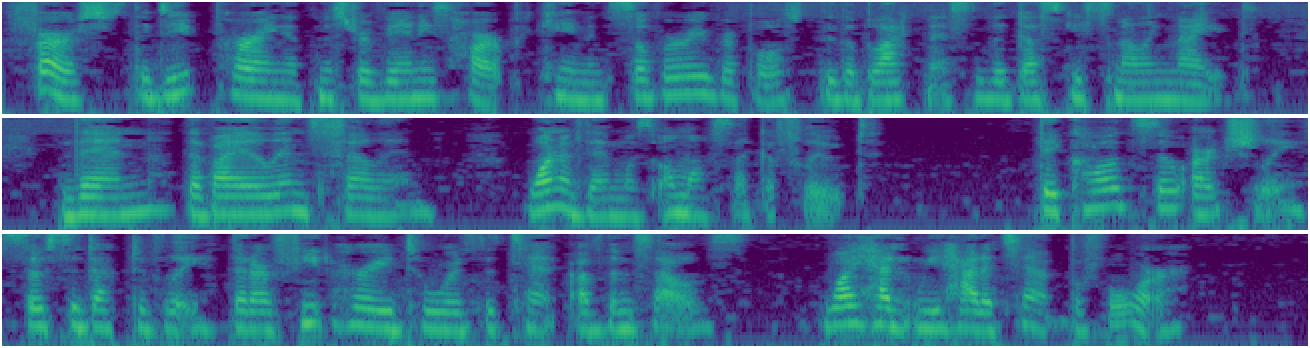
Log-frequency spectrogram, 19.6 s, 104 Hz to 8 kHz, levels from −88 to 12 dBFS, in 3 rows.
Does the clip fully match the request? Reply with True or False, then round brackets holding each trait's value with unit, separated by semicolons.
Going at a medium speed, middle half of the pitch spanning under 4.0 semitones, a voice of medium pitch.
False (170 wpm; 2.6 semitones; 200 Hz)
